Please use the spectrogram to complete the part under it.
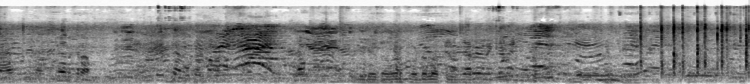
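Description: A crowd of people chatter and call out nearby.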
